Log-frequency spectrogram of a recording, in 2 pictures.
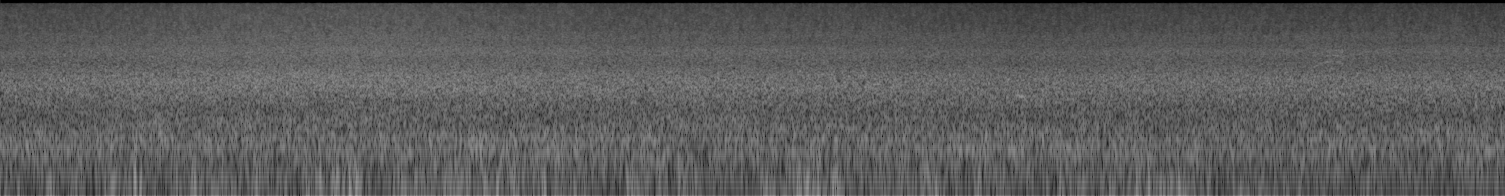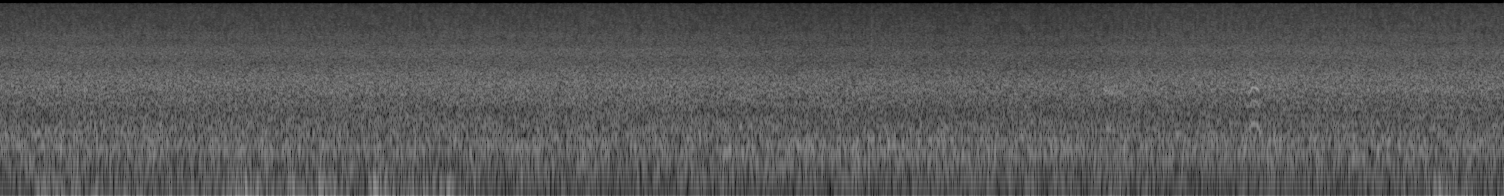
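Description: Shallow waterfall cascading down sloping rock slabs: a steady rush of water.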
